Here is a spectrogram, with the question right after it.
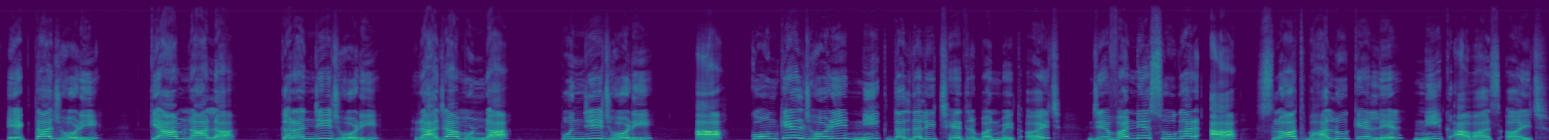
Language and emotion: Maithili, neutral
